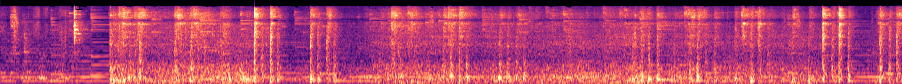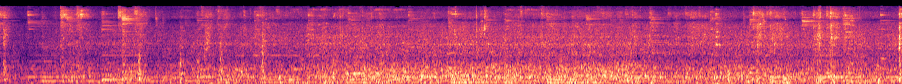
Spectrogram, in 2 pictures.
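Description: A historic Sóller Railway train running along the track, heard from on board. From about a second in there is a steady rattle and clickety-clack of the wheels and carriages, with repeated clicks over the rails.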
